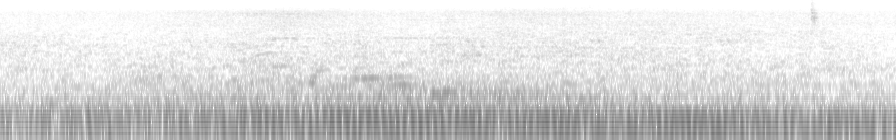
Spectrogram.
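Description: Steady low engine rumble of a motor vehicle, growing a little louder about a second in, with faint distant voices.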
